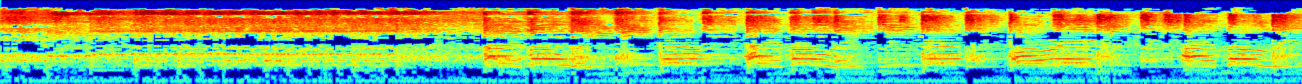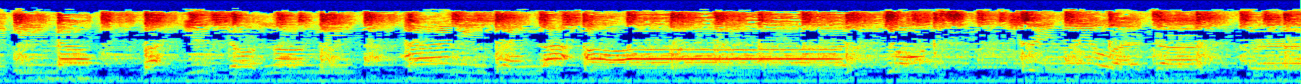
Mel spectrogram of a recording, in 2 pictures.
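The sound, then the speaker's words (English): A tinny, hiss-laden video game song plays through a small phone speaker, with a steady rhythmic pulse and wavering melodic lines running continuously for the whole stretch, no one talking over it. “Right, here's the song. This is real, people. This is in a video game.”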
